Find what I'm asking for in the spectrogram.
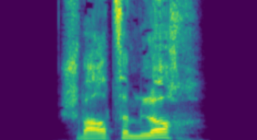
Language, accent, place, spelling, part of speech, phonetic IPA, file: German, Germany, Berlin, schwarzem Loch, noun, [ˈʃvaʁt͡səm lɔx], De-schwarzem Loch.ogg
- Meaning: dative singular of schwarzes Loch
